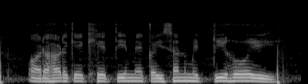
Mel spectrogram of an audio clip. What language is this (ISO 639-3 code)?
mag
